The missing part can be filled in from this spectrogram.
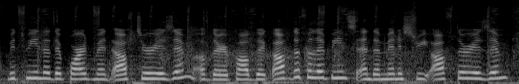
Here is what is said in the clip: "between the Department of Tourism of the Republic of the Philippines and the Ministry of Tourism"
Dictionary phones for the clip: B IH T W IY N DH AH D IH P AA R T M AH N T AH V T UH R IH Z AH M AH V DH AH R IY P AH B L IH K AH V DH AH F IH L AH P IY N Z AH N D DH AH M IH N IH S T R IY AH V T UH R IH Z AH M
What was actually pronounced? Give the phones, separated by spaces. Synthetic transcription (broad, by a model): B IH T W IY N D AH D IH P AA R T M AH N T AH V T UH R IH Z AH M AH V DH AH R IY P AH B L IH K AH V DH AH F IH L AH P IY N S AH N D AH M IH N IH S T R IY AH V T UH R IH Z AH M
